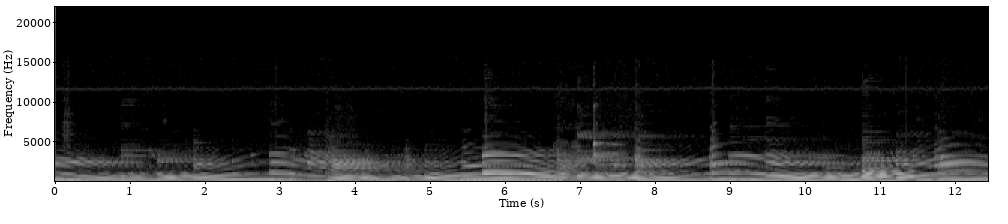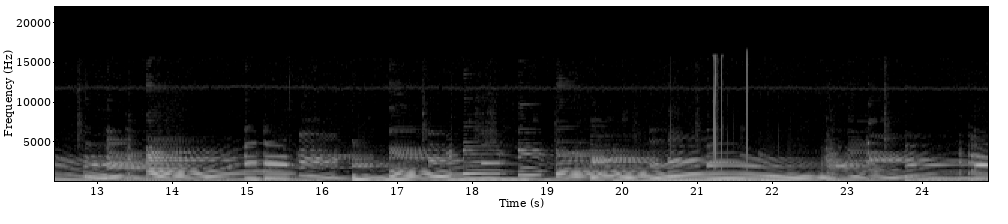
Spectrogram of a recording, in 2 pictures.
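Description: Electric guitar chords and riffs run through an 1980s flanger pedal with all knobs at noon, giving a continuous whooshing, jet-like sweep that rises and falls, loud and sustained without speech.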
